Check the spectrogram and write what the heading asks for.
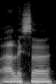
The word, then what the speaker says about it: Arisa: It should really be pronounced like Arisa or Alysa. As you can hear in game, my excuse is that I've played a bit too much Tekken.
